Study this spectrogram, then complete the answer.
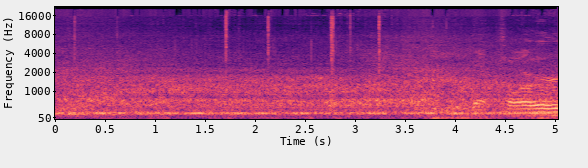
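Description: A car passes on the road outside a moving vehicle, a steady close hum of engine and road noise that swells toward the end, with a person talking over it.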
